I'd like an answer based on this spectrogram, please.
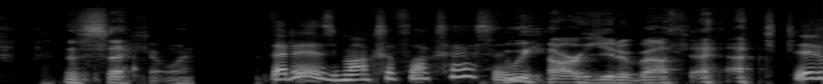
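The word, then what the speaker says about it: moxifloxacin: Uh, the fourmonth rifipopentin moxiflaxin regimen includes um, the way you pronounced the second one. That is moxofluxassin.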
